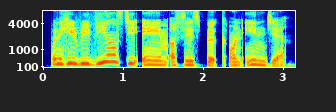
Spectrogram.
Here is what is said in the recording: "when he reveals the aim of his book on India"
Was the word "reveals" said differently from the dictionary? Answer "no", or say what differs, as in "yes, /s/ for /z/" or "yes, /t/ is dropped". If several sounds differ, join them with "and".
no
